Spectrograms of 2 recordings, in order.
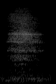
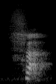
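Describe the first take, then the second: First: The consonant is said alone with no vowel. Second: A short uh vowel follows the consonant. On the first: The speaker calls it right. "instead of saying f" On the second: The speaker calls it wrong. "adding a vowel sound to the end ... that's called a schwa"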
